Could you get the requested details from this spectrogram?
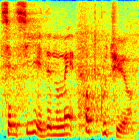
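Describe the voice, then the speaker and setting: His voice fairly high and swinging widely in pitch, the sculptor from southern Ardèche, France describes his artworks at a normal speed, listing details with small hesitations. The interview takes place in an echoey tourist office exhibition hall, with background noise and faint ambience.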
